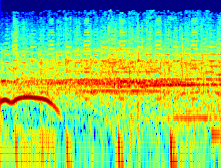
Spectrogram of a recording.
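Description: An audience gives a strong round of applause for a guest, with steady, dense clapping that holds at a constant loudness throughout, while a brief gliding tone sounds at the very start.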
